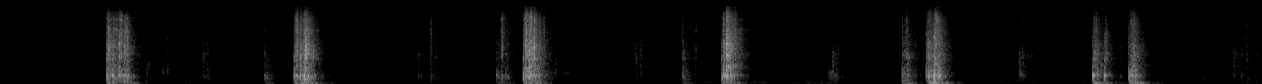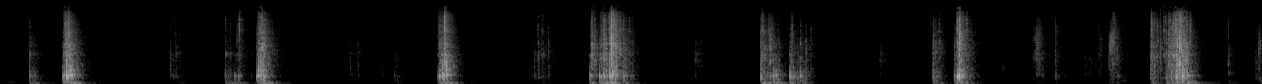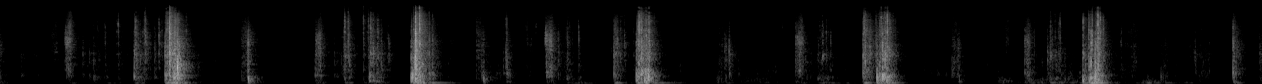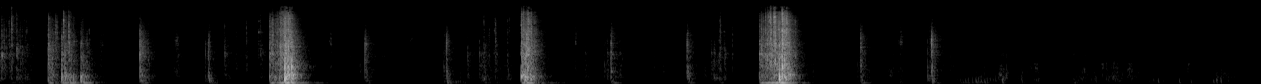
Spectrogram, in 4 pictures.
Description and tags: Zimmer Walker Frame on wooden floor
Needed a zimmer frame / walker sound for a radio play, so used a tripod!
Recorded with a Rode lapel mic.
First half has just the zimmer, 2nd half has slippered footsteps as well
foot, walk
